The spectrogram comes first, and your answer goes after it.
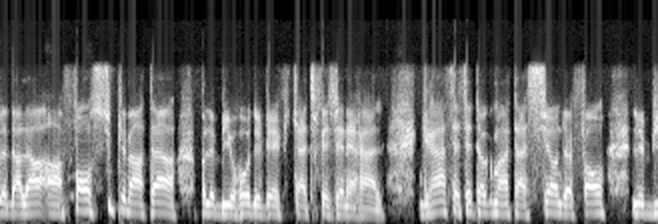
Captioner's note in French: voix de l'interprète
